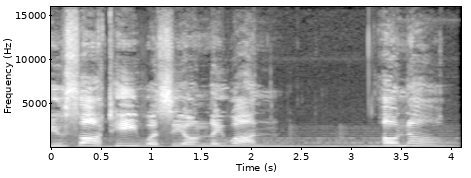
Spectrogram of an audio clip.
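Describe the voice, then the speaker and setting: A man voicing a sadistic, playful female clown who eats her victims, speaking in a soft, teasing, sing-song way over background music. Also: high voice, steady tone, slow pace, pitched above the performer's own voice. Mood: sadistic glee. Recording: music bed under voice.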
